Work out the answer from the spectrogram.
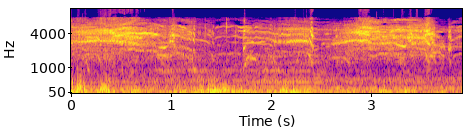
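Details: Peregrine falcon, Madrid, Spain, 30 April 2016, female arriving with the remains of a pigeon: strained, harsh calls with wavering pitch run steadily, backed by low urban rumble.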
